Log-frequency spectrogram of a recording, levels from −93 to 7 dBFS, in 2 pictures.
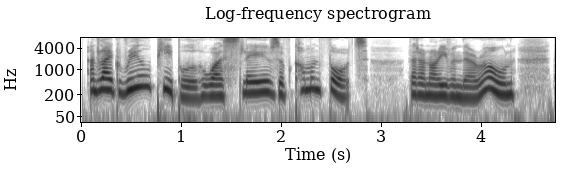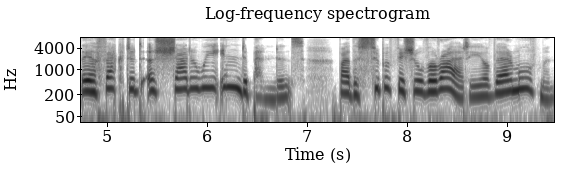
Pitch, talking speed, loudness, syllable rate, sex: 235 Hz, 175 wpm, -18 LUFS, 5.9 syllables/s, female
